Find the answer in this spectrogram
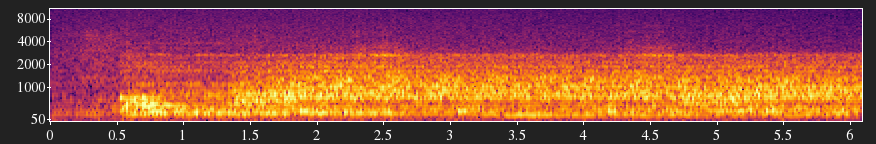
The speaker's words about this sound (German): Was muss er jetzt machen? Warten, bis der Ventilator aufhört.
